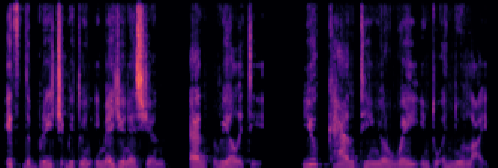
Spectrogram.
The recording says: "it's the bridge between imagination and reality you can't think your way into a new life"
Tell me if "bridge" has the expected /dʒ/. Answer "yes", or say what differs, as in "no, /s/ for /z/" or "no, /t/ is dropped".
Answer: no, /tʃ/ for /dʒ/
